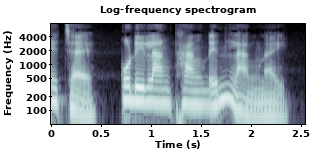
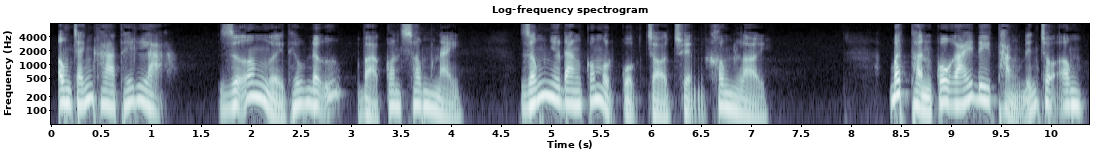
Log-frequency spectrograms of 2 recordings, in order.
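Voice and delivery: ordinary delivery

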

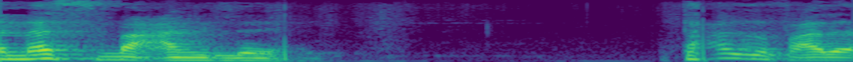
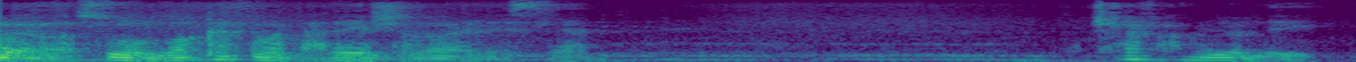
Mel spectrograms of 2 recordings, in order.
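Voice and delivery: overwhelmed hush; 4 semitones lower, 14 dB quieter, faster than usual. Retold or imitated. Voicing a lost, overwhelmed man.

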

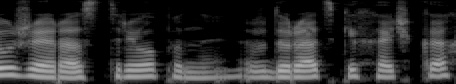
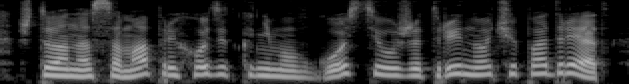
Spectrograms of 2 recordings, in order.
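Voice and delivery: plain reading voice

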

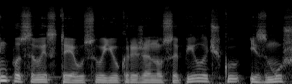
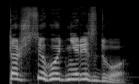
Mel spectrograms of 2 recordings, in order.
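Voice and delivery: put-on very high child voice; boy's voice; 12 semitones higher, 5 dB louder than usual. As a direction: play an amazed little boy. (хлопчик дивується, високим дитячим голосом)

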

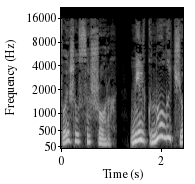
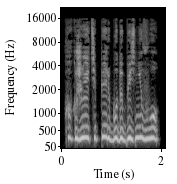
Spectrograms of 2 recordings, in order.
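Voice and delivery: tearful; 7 semitones higher than usual. Acted. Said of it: "заплакала ящерка".

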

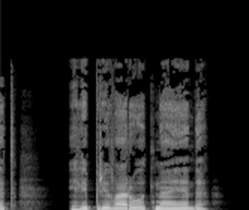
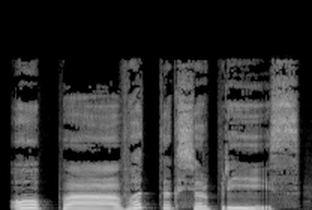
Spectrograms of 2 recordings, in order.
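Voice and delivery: theatrically surprised rival; mock surprise; 3 dB louder, much slower than usual. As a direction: relish the surprise, stretching it out.

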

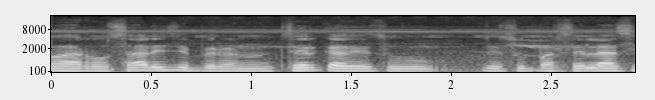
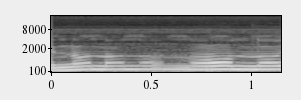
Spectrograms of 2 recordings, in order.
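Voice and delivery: higher, rapid string of no's; repeated refusal; 6 semitones higher, slower than usual. Acted. Vulture to farmer, refusing a second time, higher and insistent. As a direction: brush him off again.

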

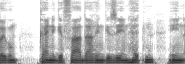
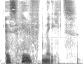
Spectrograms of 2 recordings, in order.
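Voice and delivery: softer and slow, a touch sad; calm, almost sad; 4 semitones higher, 5 dB quieter, much slower than usual. A narrator's reading. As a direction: say it quietly, almost sorry. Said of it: "ganz ruhig, ja fast traurig". (Wächter beruhigen K., leise, langsam und etwas traurig)

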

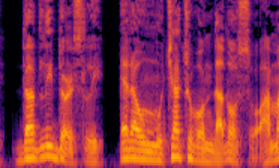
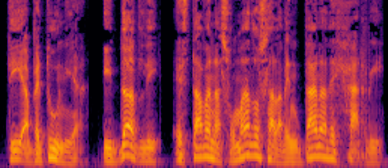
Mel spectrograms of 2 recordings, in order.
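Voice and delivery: usual speaking voice

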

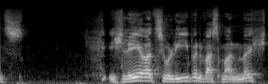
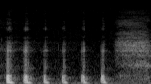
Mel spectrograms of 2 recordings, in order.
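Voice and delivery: soft low chuckle; 5 semitones lower, 6 dB quieter than usual. Acted. Devil laughs quietly.

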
